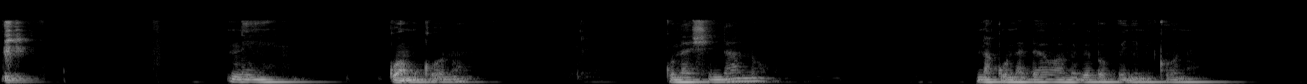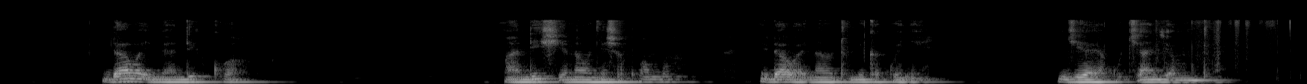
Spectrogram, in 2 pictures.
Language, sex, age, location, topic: Swahili, male, 18-24, Kisumu, health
